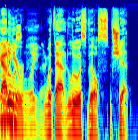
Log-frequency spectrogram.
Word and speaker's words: Louisville: Aaron from Louisville, Kentucky. You hear that? I said it right. Louisville.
